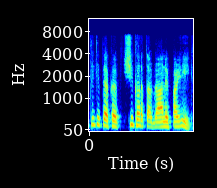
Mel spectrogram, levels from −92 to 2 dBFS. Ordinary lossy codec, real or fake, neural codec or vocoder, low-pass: AAC, 64 kbps; fake; codec, 16 kHz, 0.5 kbps, X-Codec, HuBERT features, trained on general audio; 7.2 kHz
